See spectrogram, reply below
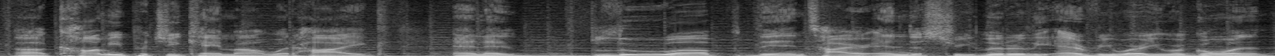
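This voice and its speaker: A man from Armenia, a guest recording artist, talking casually in a radio interview. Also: mid-range voice. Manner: relaxed, casual slang. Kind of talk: conversational interview.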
